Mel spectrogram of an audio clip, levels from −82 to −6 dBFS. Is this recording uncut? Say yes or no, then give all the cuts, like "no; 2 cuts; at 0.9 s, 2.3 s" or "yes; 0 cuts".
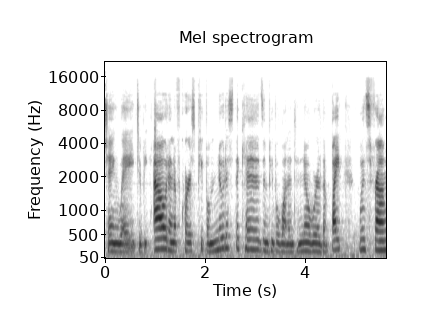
yes; 0 cuts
